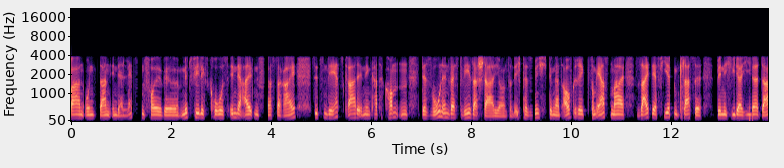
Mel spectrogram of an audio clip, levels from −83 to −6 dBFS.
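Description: Packet loss with pitch repetition hits the speech four times: 1.29 to 1.41 s and 3.81 to 3.93 s (120 ms each), 9.18 to 9.27 s (90 ms), and 13.56 to 13.62 s, where 60 ms goes missing in a single run within a stretch of about 180 ms. The receiver fills each gap by looping the last pitch period, so the sound briefly holds on a buzzy, frozen tone, fading toward silence in the longer gaps, before the G.711 telephone-band audio cross-fades back.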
